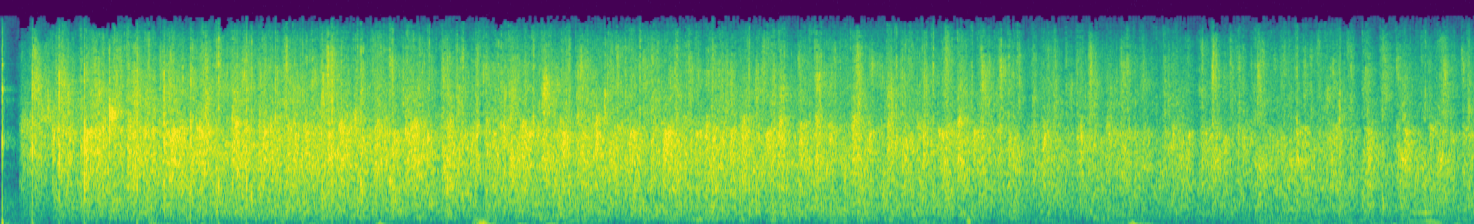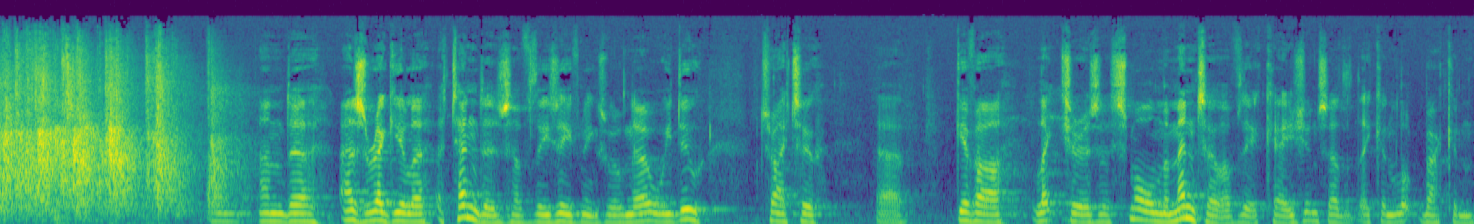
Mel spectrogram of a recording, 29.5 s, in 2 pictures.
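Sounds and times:
audience applauding after a lecture: 0.0 - 17.3
speech: 18.3 - 29.4.

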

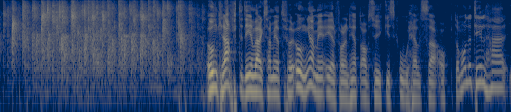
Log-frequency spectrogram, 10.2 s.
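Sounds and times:
audience applause: 0.0 - 4.1
speech: 4.2 - 10.2.

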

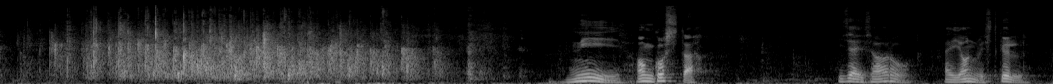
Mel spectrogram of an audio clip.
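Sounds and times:
audience applause: 0.0 - 4.8
speech: 5.8 - 7.1, 8.4 - 10.4.

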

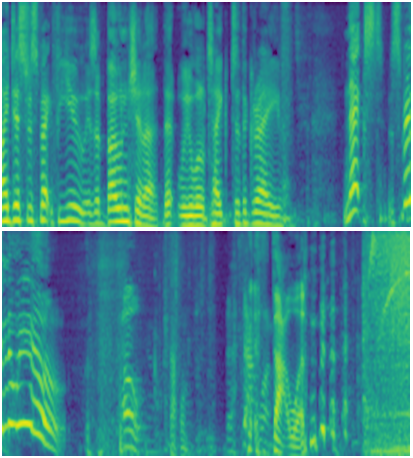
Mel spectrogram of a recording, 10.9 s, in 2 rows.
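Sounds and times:
speech: 0.0 - 4.0, 4.6 - 10.8
laughter: 6.6 - 10.3
dentist's drill whining: 10.3 - 10.8.

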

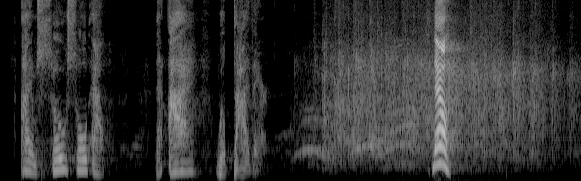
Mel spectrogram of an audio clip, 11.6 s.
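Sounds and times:
speech: 0.5 - 2.1, 3.1 - 5.3, 8.6 - 9.2
audience clapping: 5.8 - 11.6.

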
